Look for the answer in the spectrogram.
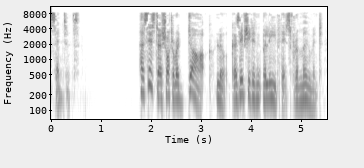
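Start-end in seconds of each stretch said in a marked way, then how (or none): none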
